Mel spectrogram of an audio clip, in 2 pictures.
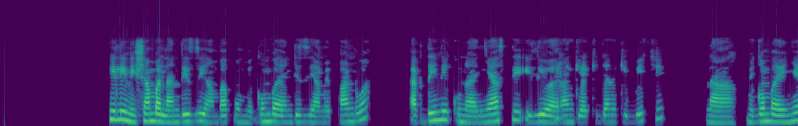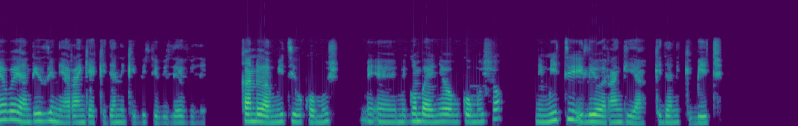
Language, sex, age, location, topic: Swahili, female, 25-35, Kisumu, agriculture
